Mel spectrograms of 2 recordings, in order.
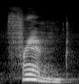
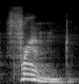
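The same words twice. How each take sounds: First: The word is said in a single beat. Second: The word is said in a single beat.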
